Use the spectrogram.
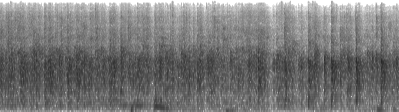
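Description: An audience applauds steadily, a dense crackle of many hands clapping at a fairly loud, even level for several seconds, with a few brief voices poking through.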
